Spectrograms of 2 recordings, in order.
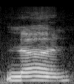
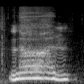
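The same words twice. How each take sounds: First: Said in the usual way. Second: Emphatic repeat. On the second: Real, not acted. To spirits before bed, a high defiant final none. Telling spirits they have no permission.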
